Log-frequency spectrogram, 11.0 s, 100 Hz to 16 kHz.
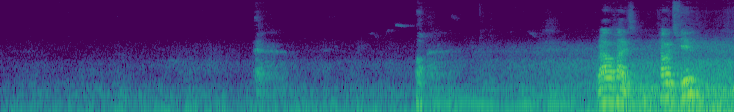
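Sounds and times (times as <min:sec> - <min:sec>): man's forced exhale: 0:03.8 - 0:04.5.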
